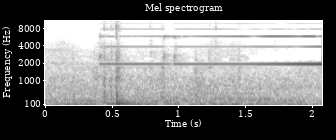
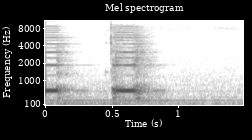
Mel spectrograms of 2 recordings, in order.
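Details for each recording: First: 1978 Gottlieb Close Encounters pinball (System 1), first power-up: multimeter continuity test across 2N3055 solenoid 8 driver transistor, collector to emitter, gives steady unbroken beep, a dead short; transistor has failed, pre-driver tests okay. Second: 1978 Gottlieb Close Encounters pinball (System 1), first power-on since the 1980s during restoration: two short clean electronic tones half a second apart over faint hum; sound board transistors working, tone output fine.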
